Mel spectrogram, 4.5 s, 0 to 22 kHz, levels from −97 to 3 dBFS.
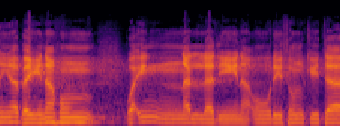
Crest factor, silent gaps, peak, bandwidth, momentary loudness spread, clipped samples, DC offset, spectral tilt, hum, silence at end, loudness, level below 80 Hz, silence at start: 20 dB; none; -6 dBFS; 14.5 kHz; 9 LU; under 0.1%; under 0.1%; -4.5 dB/octave; none; 0 s; -24 LUFS; -62 dBFS; 0 s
